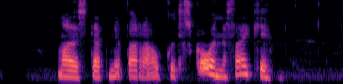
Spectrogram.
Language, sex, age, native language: Icelandic, female, 60-69, Icelandic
